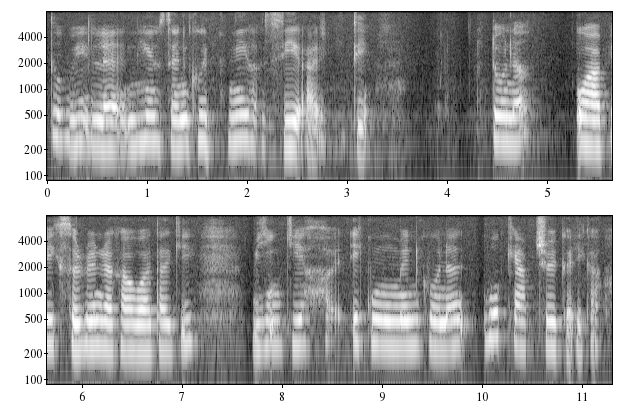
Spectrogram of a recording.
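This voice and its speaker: A woman casually retelling a fan fiction story, chatty and full of fillers. Her voice is somewhat high but very dark and mellow, with a flat, even melody. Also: slow pace. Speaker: story narrator.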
